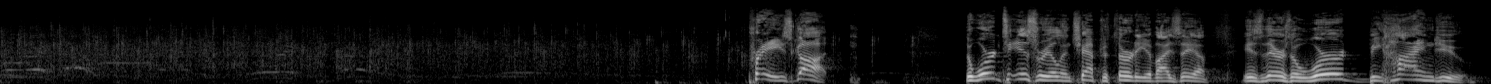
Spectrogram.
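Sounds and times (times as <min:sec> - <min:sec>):
audience clapping hands: 0:00.0 - 0:09.4
speech: 0:07.6 - 0:08.3, 0:09.7 - 0:14.7.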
